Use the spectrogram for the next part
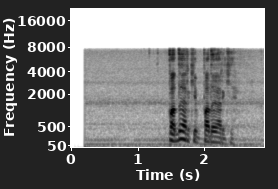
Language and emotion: Russian, positive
